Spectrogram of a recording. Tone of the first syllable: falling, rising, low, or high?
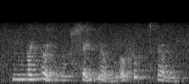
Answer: rising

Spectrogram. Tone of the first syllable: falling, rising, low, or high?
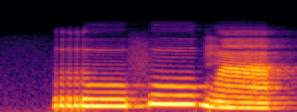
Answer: low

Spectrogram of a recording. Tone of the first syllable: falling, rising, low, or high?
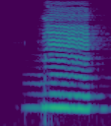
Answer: low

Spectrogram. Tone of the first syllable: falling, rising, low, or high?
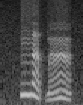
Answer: falling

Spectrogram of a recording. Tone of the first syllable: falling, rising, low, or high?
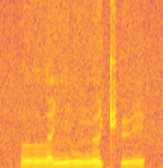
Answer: low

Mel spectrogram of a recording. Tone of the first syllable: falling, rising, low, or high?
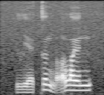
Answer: low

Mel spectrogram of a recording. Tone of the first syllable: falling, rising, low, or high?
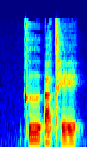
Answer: high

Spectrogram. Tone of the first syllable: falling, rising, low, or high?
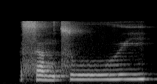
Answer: low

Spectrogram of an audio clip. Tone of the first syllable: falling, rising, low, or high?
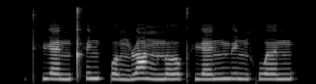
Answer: low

